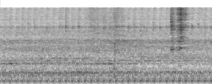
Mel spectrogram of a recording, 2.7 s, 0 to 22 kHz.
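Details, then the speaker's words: Yamaha MXi 125 scooter, oil-starved engine repaired and refilled with coolant and oil, final test: starts first try, quiet even idle with no tapping or rattle; check engine light only from the faulty speedometer cable. "Ayan, one, one start din naman siya. At uh, ayan, tahimik na yung kanyang"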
